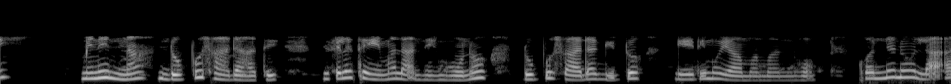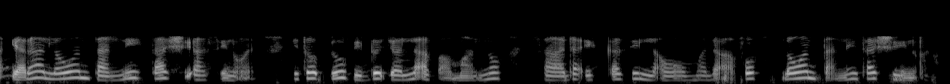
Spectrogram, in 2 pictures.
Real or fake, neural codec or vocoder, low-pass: real; none; 3.6 kHz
